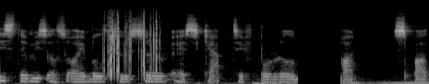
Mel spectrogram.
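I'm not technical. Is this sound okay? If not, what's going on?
No, there are two problems in this speech clip.

From 1.00 to 1.62 seconds, a rough scratching, rustling noise sits over the speech. It is about as loud as the speech itself. This is cable scratch noise. The likely cause is a worn cable, plug or knob being moved. When a loose contact shifts, its resistance changes rapidly for a moment. That produces this burst of crackly noise.

From 2.98 to 3.42 seconds, the sound cuts out completely. It fades away almost instantly and stays silent for about 0.43 seconds. Then it comes back. This is a digital broadcast dropout. The receiver lost the digital signal and muted itself. It waited until clean data arrived again. Whatever was said during that gap is gone. It cannot be recovered from this recording.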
